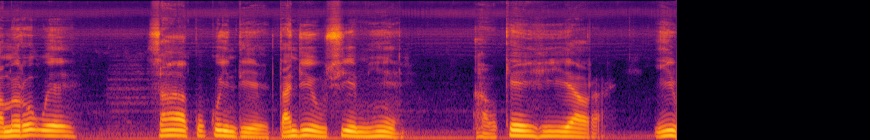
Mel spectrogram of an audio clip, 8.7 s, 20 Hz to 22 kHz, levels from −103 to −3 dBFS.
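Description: At 6.77 s the speech hits a cut-off end: the final buffers were never written, so the sound stops mid-utterance and drops straight to digital silence without decay.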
